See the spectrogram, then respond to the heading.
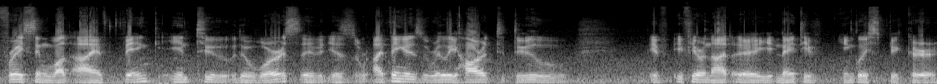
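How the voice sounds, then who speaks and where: Amid noticeable background noise, a man with a Korean accent talks at a very slow pace with fairly even intonation. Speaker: flight simulator streamer. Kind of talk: casual chat. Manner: halting.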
